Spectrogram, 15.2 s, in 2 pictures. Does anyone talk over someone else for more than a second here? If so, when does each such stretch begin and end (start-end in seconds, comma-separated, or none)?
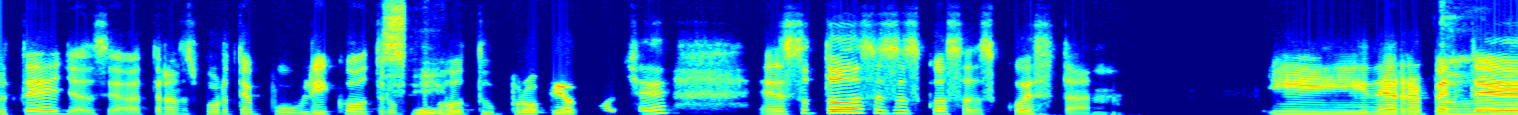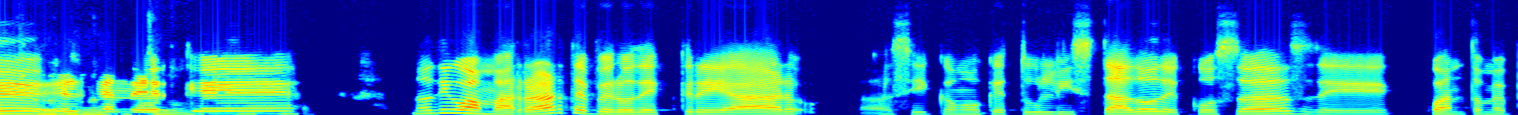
7.2-8.6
